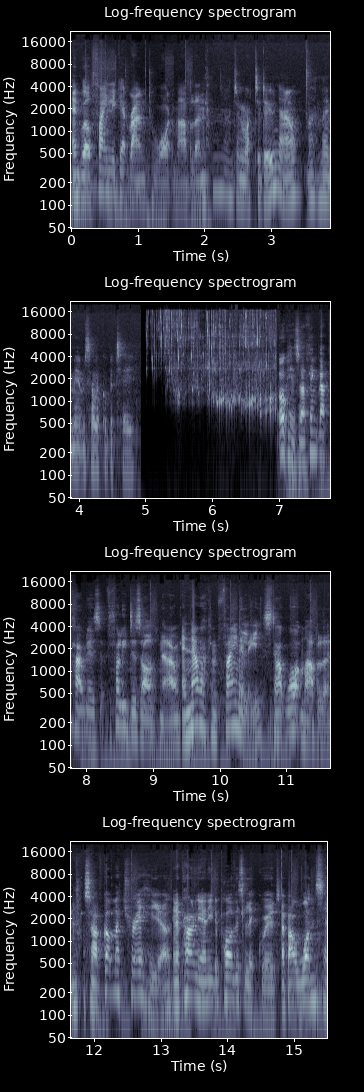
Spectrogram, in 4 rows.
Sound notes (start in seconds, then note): 5.0 tea Pouring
